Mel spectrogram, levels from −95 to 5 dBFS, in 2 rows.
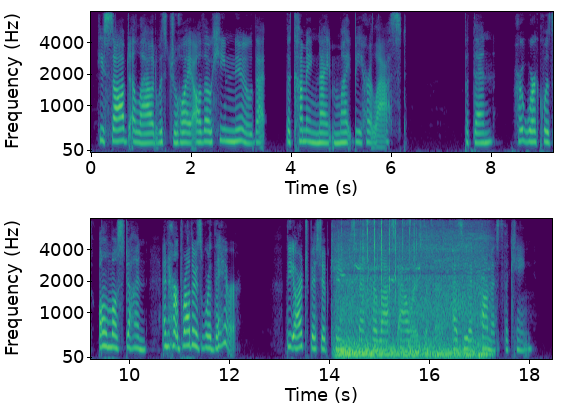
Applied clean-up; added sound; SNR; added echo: none; Bird; -4 dB; none.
